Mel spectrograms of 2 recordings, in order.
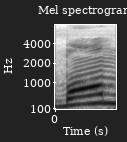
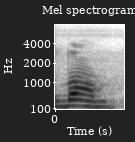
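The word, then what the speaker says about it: bomb: Lamp lamp बॉम्ब नहीं बॉम्ब यह है क्लाइंब नहीं क्लाइम क्लाइम। तो सभी में बी साइलेंट है।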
